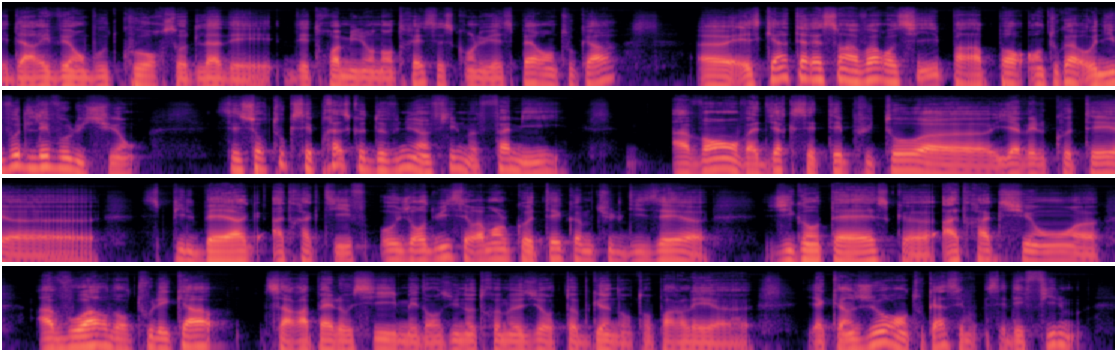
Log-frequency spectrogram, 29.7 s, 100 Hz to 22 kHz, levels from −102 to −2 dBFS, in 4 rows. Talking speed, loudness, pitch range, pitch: 220 wpm, -36 LUFS, 90-120 Hz, 100 Hz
